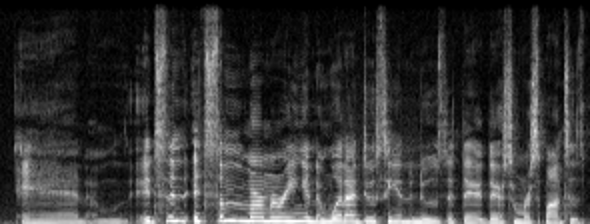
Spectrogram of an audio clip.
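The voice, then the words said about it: Southern US accent. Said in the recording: “I'm Southern. If you can't hear my accent, I'm Southern.”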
